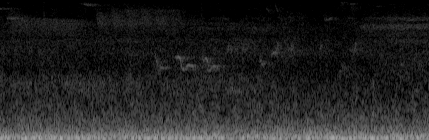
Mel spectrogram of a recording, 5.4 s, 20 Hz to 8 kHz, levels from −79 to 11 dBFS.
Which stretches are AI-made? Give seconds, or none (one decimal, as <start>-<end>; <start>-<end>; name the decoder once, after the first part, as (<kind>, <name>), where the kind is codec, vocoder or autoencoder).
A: none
